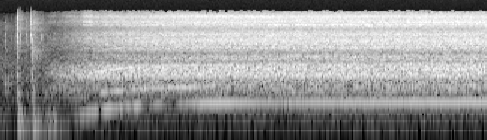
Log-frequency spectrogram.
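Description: Electric heat gun clicked on, its fan motor spinning up with a rising whine and then running steadily, blowing hot air.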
